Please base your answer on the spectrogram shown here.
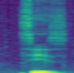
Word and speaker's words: disease: E essa última palavra aqui, o disease, disease, ele não tem, esse A aqui não é pronunciado, tá? É como se fosse um disease, tá?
